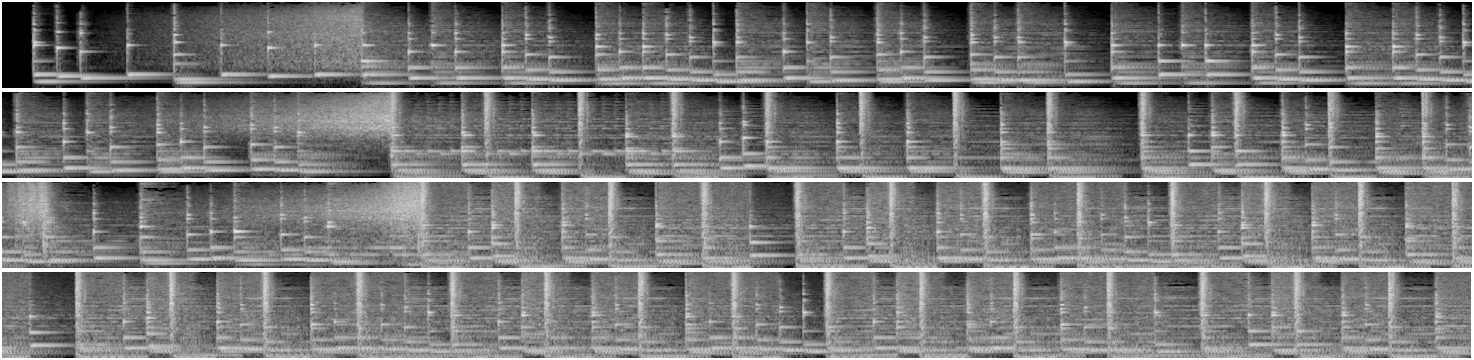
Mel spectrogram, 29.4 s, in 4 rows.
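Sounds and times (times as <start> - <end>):
Chinese phonk remix with echoing marimba: 0.2 - 29.3.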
